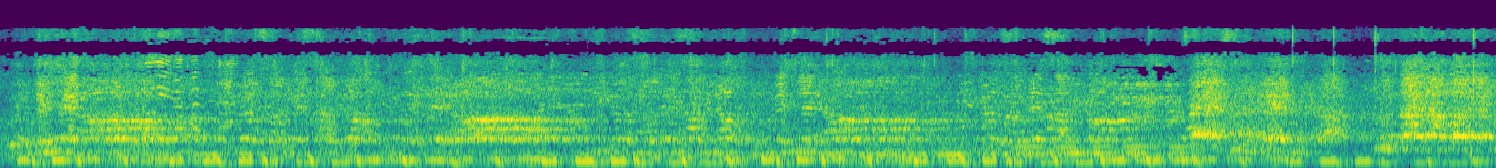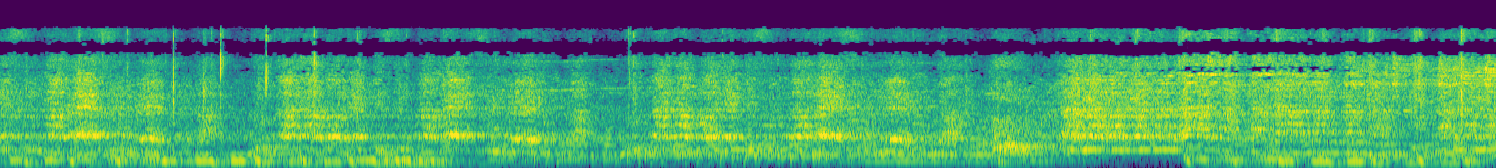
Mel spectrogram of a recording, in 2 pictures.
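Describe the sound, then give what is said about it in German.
A large football stadium crowd sings and chants together before kickoff of a match against Udinese, loud and sustained for the whole stretch, with rhythmic swells of massed voices, shouts and cheering blending into a dense roar. “Ähm, es war schon sehr laut, es wurde viel mitgesungen.”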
